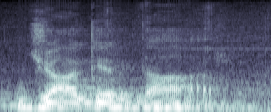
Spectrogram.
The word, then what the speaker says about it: Jagirdar: Nobody's got my name, nobody has my name, Jagirdar. People can't pronounce it, Jagirdar, Jagirdar.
